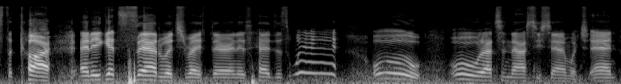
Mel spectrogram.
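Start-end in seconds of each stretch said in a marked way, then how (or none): 2.9-3.4 very high, short "wee"; squealed wee. Acted. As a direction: squeak it as if sent flying. Voices the head flying off.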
